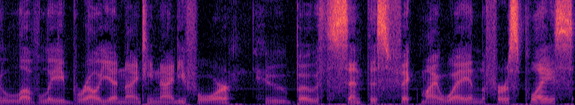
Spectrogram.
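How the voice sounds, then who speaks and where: A man reading fan fiction aloud as narrator, in an expressive storytelling style. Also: deep voice.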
